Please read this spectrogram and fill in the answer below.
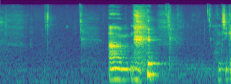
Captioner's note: laughs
